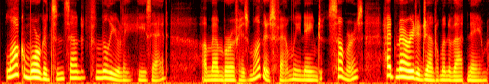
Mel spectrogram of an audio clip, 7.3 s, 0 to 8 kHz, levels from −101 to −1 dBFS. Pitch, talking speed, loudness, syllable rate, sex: 185 Hz, 170 wpm, -20 LUFS, 5.9 syllables/s, female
